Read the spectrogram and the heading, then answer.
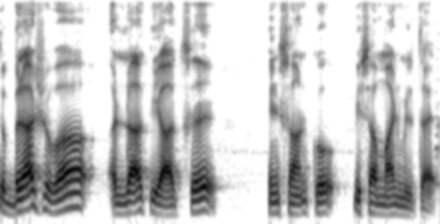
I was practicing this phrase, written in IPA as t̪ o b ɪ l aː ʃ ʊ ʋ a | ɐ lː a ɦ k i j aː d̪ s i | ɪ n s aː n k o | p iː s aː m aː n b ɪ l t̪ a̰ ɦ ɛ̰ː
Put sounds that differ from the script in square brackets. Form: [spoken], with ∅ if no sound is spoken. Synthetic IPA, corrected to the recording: t̪ o b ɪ l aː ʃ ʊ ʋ a | ɐ lː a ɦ k i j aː d̪ s [e] | ɪ n s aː n k o | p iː s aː m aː n [m] ɪ l t̪ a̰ ɦ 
